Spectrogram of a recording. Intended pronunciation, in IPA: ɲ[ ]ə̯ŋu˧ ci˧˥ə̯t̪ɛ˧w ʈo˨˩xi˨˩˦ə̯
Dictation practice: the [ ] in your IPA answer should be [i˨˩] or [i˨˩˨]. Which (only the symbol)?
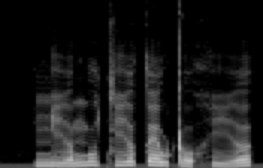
i˨˩˨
